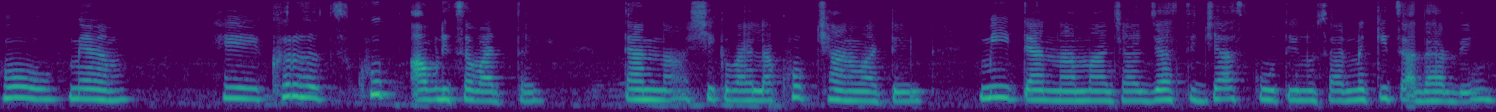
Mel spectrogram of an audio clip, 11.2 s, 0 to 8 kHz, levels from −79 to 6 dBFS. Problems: background sounds at intervals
